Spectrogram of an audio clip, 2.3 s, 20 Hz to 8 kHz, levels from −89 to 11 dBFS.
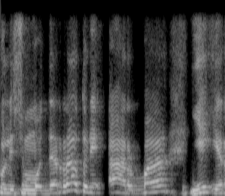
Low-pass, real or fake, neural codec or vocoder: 7.2 kHz; real; none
